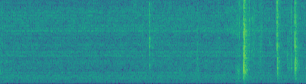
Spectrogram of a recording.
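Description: Hands adjusting the plastic cursor on a Festool Domino joiner's fence: a single light click near the end over a faint steady room hum.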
